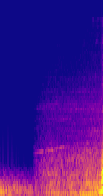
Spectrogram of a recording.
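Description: The low rumble left from a logo-intro boom sound effect dies away over the first half-second. A car's engine and road noise, heard from inside the cabin, then fades in and grows louder.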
